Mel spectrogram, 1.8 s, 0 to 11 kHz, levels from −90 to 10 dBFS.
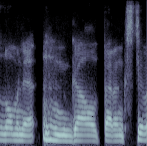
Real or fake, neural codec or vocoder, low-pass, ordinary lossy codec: real; none; 9.9 kHz; Opus, 16 kbps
